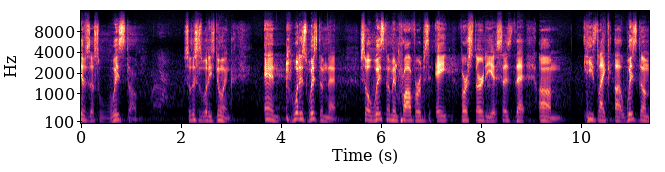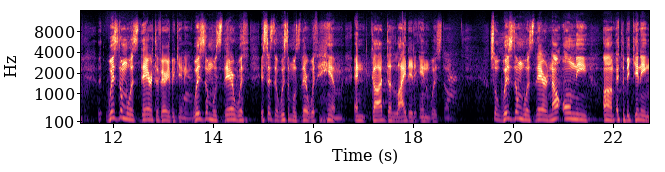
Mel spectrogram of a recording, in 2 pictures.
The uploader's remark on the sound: Recorded live at Capital Church in Meridian, Idaho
